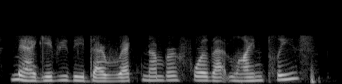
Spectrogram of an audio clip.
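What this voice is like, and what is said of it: Polished, recording-like phone voice. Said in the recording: “You have the perfect phone voice ... I was just like, I'm going to have to wait for a beep. I swear to God, you have a perfect phone voice.”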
